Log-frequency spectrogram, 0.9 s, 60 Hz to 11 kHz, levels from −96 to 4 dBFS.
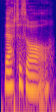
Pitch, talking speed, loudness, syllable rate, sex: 185 Hz, 200 wpm, -18 LUFS, 4.2 syllables/s, female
